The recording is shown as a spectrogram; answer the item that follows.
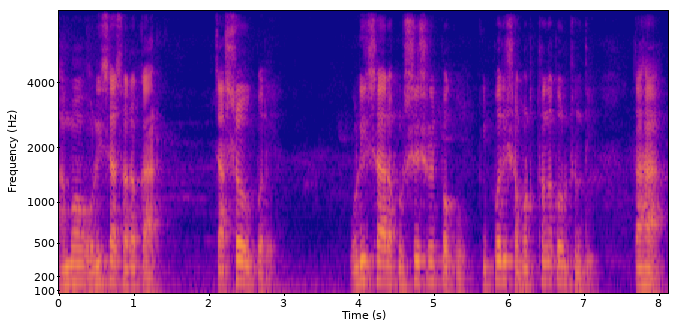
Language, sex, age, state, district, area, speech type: Odia, male, 45-60, Odisha, Kendrapara, urban, spontaneous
